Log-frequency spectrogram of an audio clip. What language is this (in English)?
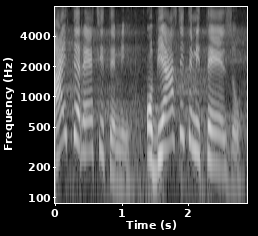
Serbian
